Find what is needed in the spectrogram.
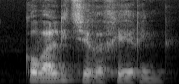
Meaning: coalition government; a government formed by a coalition (formal cooperation) of two or more political parties
- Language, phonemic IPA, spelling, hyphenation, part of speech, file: Dutch, /koː.aːˈli.(t)si.rəˌɣeː.rɪŋ/, coalitieregering, co‧a‧li‧tie‧re‧ge‧ring, noun, Nl-coalitieregering.ogg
